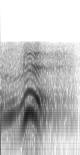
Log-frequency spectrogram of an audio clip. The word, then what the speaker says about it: l'œuf: In France, where tennis became popular, the round zero on the scoreboard looked like an egg and was called l'œuf, which is French for the egg. When tennis was introduced in the U.S., Americans naturally mispronounced it love.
